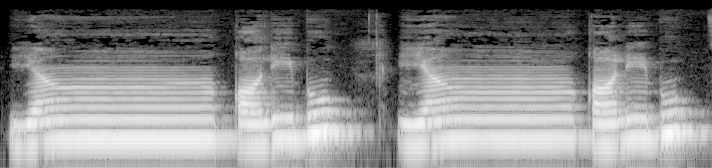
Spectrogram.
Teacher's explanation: ہم نے یہاں نون کی آواز کو ظاہر نہیں کیا، یعنی نون کی آواز کو ہم نے ناک میں چھپا کر پڑھا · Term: اخفا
